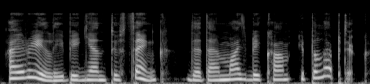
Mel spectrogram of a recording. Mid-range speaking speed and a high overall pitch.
Yes: average, 160 wpm; high, 230 Hz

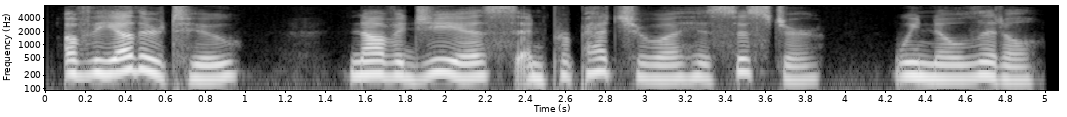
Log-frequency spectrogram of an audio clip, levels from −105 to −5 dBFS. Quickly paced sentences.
No: average, 140 wpm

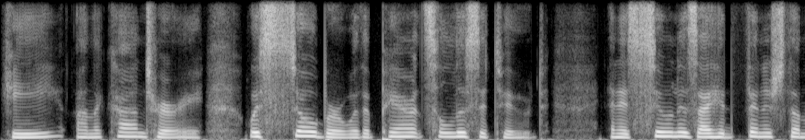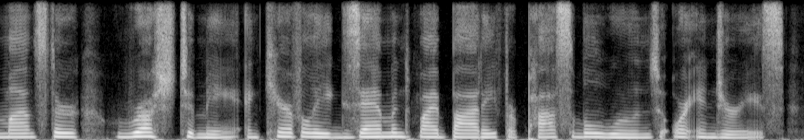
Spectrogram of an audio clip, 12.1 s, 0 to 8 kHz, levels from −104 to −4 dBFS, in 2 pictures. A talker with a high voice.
Yes: high, 200 Hz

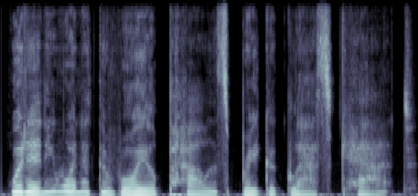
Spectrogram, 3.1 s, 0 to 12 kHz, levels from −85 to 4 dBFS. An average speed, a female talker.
Yes: average, 190 wpm; female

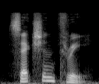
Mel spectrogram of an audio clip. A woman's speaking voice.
No: male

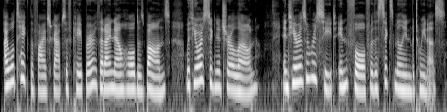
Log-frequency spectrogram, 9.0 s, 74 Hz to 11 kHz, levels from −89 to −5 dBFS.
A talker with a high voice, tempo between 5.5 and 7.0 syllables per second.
No: high, 220 Hz; 5.1 syllables/s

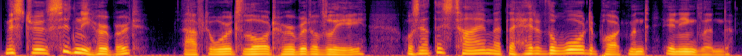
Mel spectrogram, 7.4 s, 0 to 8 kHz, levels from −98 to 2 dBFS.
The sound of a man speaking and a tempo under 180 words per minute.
Yes: male; average, 170 wpm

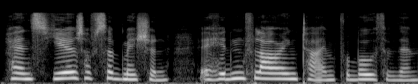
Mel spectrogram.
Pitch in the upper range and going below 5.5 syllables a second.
Yes: high, 240 Hz; 4.9 syllables/s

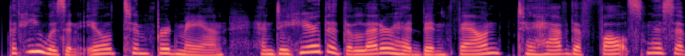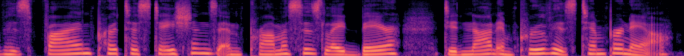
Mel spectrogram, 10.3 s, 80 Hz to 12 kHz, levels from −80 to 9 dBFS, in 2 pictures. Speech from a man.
No: female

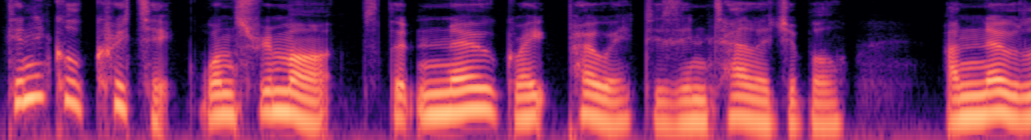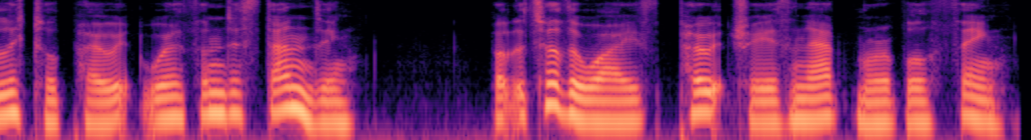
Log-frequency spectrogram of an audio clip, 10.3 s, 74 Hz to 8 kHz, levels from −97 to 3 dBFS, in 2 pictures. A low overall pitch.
No: medium, 160 Hz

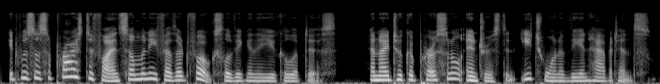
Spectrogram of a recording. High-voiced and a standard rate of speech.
No: high, 200 Hz; fast, 235 wpm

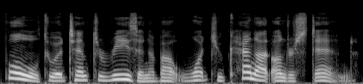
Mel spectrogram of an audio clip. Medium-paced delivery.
Yes: average, 165 wpm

